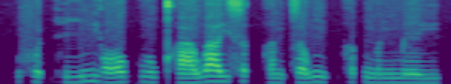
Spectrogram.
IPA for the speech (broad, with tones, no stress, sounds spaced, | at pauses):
f ɵ˨ t̚ h iː˨˥ m j ɔː˨˥ kʷ ɐ˧ w kʰ aː˨˥ w aː˥ j s ɐ˥ k̚ h ɐ˨ n t͡s ɐ˨˥ w ŋ ɪ˨ k̚ h ɐ˥ k̚ ŋ ɵ˨˧ n m e˨ j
